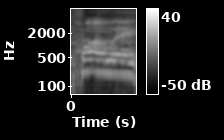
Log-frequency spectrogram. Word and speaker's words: Huawei: But Huawei Well, that's how you pronounce it.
